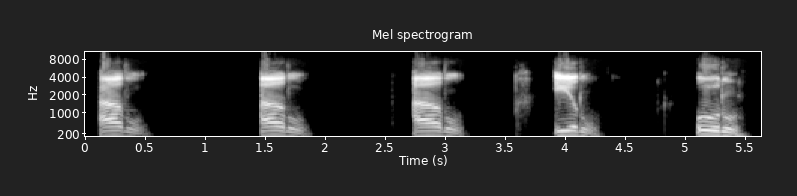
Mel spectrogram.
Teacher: tanpa takrir adalah menempelkan ujung lidah ke langit-langit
